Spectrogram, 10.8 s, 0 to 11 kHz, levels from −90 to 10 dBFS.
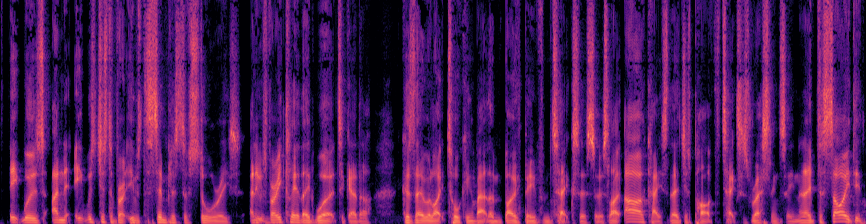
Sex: male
